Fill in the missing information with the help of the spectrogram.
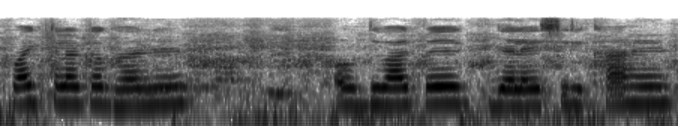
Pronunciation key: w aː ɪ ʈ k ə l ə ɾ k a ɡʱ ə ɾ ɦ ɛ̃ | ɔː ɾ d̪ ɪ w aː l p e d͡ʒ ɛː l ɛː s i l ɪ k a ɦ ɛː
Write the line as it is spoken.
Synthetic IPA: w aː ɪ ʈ k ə l ə ɾ k a ɡʱ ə ɾ ɦ ɛ | ɔː ɾ d̪ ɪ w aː l p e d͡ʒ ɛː l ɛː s i l ɪ kʰ a ɦ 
